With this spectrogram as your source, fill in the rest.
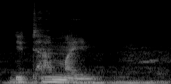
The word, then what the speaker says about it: determine: is determined determine determine note that the stress is on the second syllable determine and it is never determined determine determine that word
